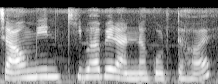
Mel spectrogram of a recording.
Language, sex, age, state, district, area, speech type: Bengali, female, 18-30, West Bengal, Jhargram, rural, read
